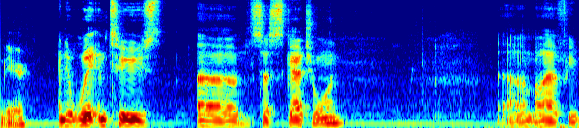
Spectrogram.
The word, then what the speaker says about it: Saskatchewan: And it went into Saskatchewan. I don't know if you pronounce that correctly, but yeah, it like spread into that's right. Saskatchewan.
